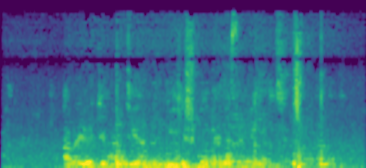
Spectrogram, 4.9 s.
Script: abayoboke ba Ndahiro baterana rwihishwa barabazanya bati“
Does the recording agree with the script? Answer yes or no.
no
